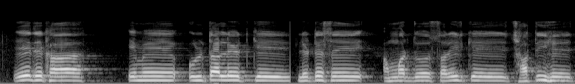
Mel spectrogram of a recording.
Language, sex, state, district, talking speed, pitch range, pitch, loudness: Chhattisgarhi, male, Chhattisgarh, Bilaspur, 145 wpm, 175-185 Hz, 180 Hz, -14 LUFS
